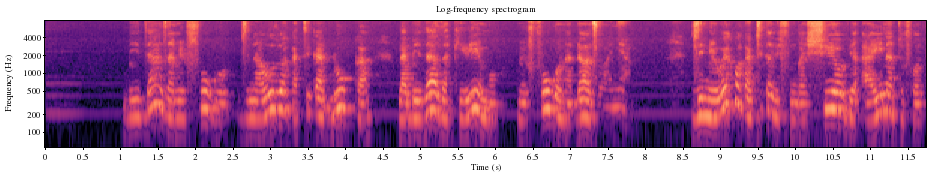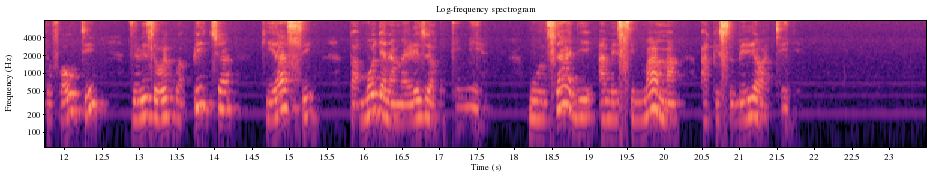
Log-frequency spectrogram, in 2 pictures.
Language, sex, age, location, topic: Swahili, female, 25-35, Dar es Salaam, agriculture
